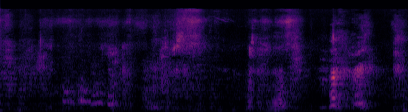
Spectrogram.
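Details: A pug, Walter, and a husky, Rhett Butler, play-fighting; low rumbling growls and breathy snorts in quick overlapping bursts, with a sharper yelp-like peak near the end.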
